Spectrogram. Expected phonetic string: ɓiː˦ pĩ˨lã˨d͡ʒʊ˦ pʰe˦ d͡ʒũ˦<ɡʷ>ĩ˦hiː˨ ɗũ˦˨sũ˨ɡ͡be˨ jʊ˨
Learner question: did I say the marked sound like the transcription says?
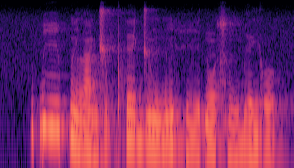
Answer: no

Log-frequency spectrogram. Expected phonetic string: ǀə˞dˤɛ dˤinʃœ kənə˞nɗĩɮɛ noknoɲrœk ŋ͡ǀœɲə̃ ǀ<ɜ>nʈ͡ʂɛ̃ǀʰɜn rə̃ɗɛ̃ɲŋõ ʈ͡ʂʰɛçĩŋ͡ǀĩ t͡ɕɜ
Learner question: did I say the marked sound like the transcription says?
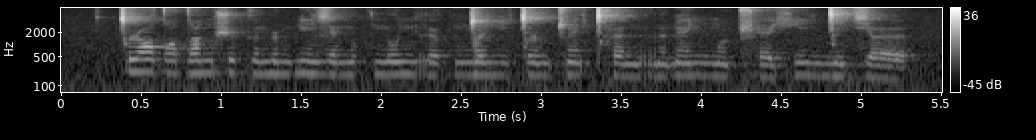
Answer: no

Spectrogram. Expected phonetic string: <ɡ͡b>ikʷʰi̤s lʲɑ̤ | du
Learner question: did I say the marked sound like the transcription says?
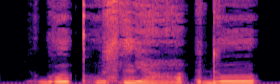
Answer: no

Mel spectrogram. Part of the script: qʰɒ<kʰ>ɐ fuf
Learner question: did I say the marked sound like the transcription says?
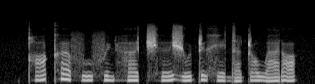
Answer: yes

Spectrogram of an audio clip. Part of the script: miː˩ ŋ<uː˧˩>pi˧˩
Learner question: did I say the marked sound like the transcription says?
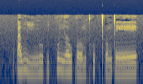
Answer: yes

